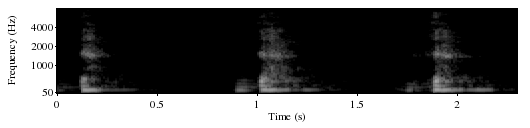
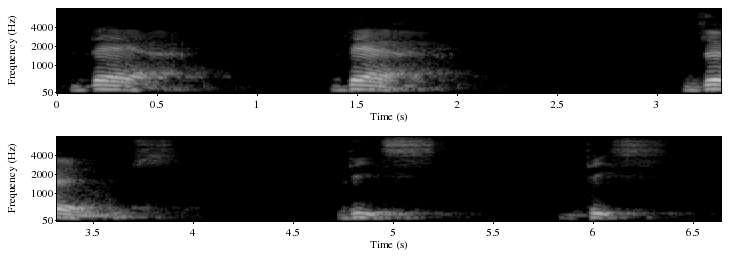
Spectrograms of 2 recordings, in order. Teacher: So So it's voice because when you pronounce the sound, there's a vibration. It's dental because the tongue is locked between the upper teeth and the lower teeth, and it is fricative because of the frictional noise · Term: voiced dental fricative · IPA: ð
